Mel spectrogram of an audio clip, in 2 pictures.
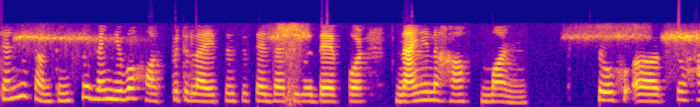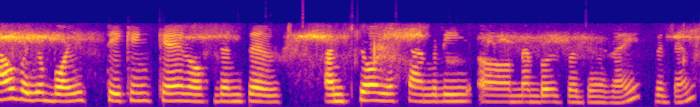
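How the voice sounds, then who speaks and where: A woman with an Indian accent speaks at a moderate pace in a medium pitch with ordinary pitch variation. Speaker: podcast host. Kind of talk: interview.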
